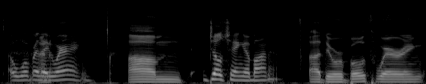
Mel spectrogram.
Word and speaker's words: Dolce: Well, it is Dolce. That is how you say it. Yeah. C-E in Italian is a ch.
